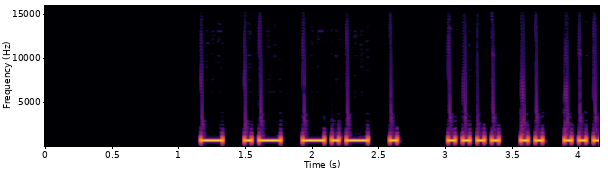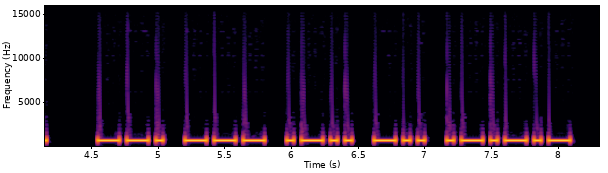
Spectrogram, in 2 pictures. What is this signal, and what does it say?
Morse code, heard as a keyed tone, about 21 wpm, 700 Hz. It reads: TAKE HIS GOLD.
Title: Sentences from Top 1000 Words - Review Part 3 - 22wpm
